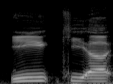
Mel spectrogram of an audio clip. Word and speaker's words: IKEA: that were pronouncing incorrectly IKEA is what I say I think what most people say here in the United States of America IKEA apparently that is incorrect and then how do they say it in Portugal yeah II Kia is correct Juiz - ka y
